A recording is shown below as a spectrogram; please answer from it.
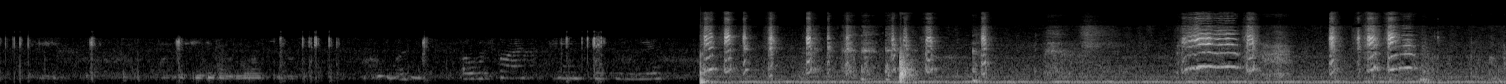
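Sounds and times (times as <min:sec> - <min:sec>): cat wavering call: 0:07.0 - 0:08.4, 0:11.8 - 0:14.3
cat chattering: 0:07.0 - 0:10.1, 0:11.7 - 0:14.4.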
